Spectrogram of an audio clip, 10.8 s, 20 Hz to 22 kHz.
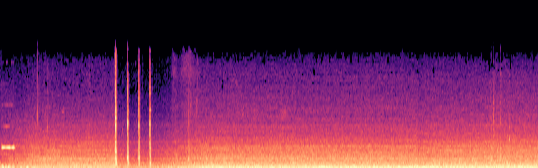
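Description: Steady low rumble of the running 2012 Ford Econoline van heard from inside its cab, growing a little louder after four quick clicks about two to three seconds in. A short beep sounds right at the start.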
